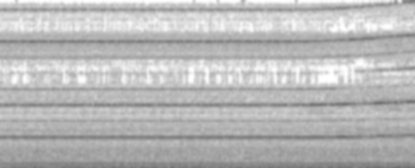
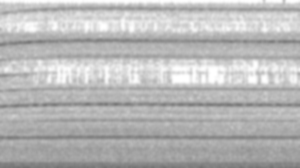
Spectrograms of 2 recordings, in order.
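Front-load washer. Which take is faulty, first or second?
second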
